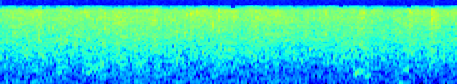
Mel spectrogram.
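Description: Steady, soft rain falling at a deserted riverside ghat, a faint continuous patter with light drips and no voices over it.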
